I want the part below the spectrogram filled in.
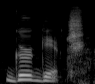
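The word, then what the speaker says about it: Grgić: As soon as I saw that name, it's spelled G-R-G-I-C. – Uh-huh. – Only it's not an American. – You put a C-H on the end of it.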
